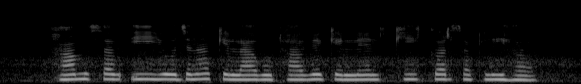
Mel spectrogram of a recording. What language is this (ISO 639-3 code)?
mag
